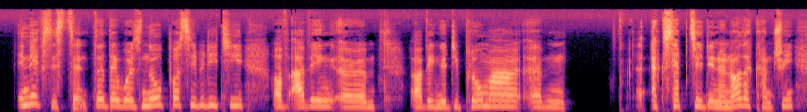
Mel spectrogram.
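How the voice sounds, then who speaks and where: In a very clean recording with a silent background and a dry, close sound with no echo, a woman speaks with a French accent at a moderate pace. Her pitch is fairly high, her intonation fairly even, and her loudness very even. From France. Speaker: venture capital fund manager. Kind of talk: interview. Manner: halting.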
